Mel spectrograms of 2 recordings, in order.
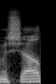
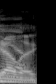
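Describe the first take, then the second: First: The name is pronounced the English way. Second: The name is pronounced the Italian way. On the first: The speaker calls it wrong. "I didn't say Michelle" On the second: The speaker calls it right. "because he's Italian"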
